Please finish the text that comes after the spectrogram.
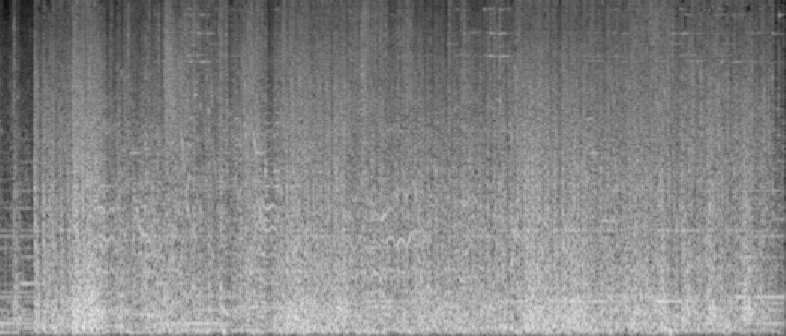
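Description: Rapid gunfire from a car rattles in a dense, continuous barrage, loud and close, with overlapping shots and a busy action-scene background throughout.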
